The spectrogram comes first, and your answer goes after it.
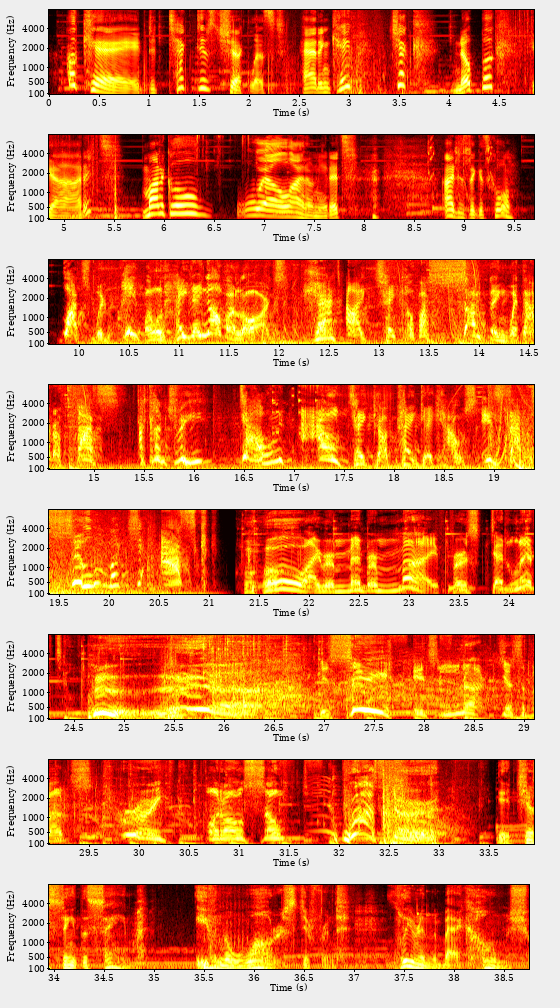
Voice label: Animation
